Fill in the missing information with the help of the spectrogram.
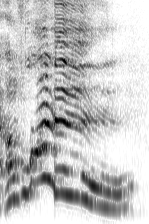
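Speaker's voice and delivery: high, drawn-out "what"; baffled question. Real, not acted. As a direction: let the disbelief stretch the word upward. Baffled by the acronym answer.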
